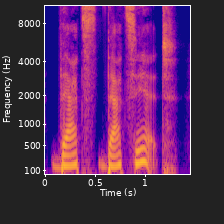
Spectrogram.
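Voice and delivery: ordinary delivery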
